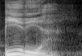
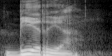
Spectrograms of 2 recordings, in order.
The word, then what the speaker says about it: birria: Am I saying that right? Oh, yeah, birria. – And put it in anything. – For those of you, that's a Spanish word, birria.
